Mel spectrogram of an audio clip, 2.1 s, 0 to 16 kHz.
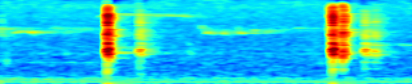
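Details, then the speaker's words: Electronic EGR valve actuator, cleaned and bolted back on with cooler, driven from 12 volts: two short crisp whirring clicks over a quiet hum as it sweeps the valve quickly and cleanly; normal operation after the cleaning. "and you can hear the valve the actuator moving the valve quite nicely there we go we've got a bit of a zoom going on here and it's a nice quick snappy action exactly as it's supposed to be"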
